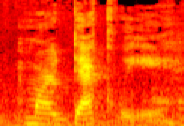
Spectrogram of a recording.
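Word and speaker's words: Madekwe: Mardekwi.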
